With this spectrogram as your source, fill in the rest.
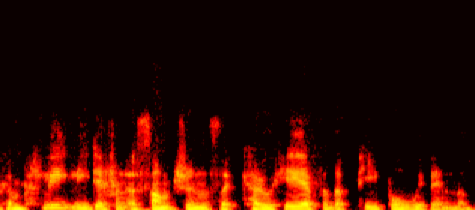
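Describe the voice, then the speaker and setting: A man with an American accent talks at a fairly quick pace with a fairly high pitch. His voice is somewhat breathy, with ordinary pitch variation. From England, London. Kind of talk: lecture. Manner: conversational, with filler words.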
